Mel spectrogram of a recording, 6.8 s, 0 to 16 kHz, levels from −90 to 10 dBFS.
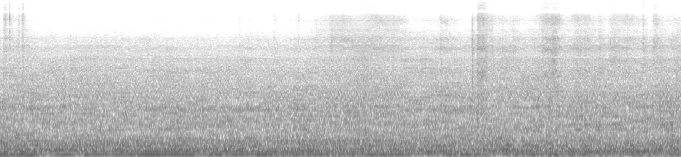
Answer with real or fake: fake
